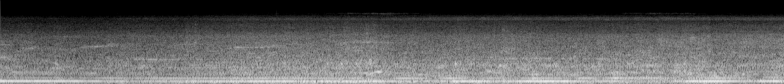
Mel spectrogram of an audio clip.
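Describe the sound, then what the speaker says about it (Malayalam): A car engine drones close by at an auto show with a steady low hum that swells slightly, with faint voices underneath. "എടാ സുലേ വണ്ടി വരുന്നുണ്ട്"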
